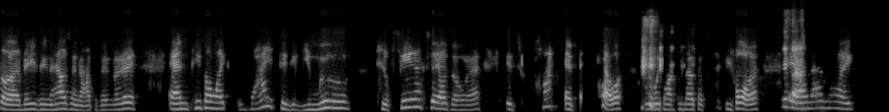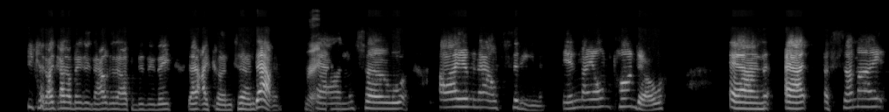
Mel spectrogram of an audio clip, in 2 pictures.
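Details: Adult woman with self-reported ataxic cerebral palsy; the speech impairment type is not named; dysarthria.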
